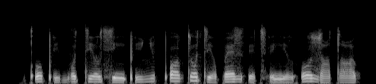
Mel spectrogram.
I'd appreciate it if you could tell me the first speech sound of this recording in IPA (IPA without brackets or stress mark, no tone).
kʼ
